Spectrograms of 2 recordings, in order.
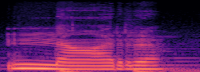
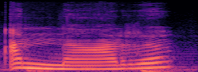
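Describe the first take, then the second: First: The vowel is dropped and the word begins with n. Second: The word begins with a vowel before the n. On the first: Casual fast everyday speech. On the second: The full form with the article.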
